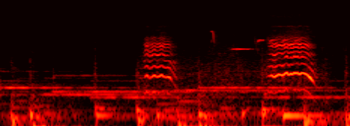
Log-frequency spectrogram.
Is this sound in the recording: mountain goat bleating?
yes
